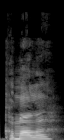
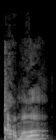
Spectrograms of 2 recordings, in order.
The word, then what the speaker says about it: Kamala: And respectfully, Kamala, I always say it wrong. Kamala.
